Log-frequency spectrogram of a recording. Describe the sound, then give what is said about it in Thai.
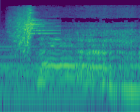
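A tiger roars once, loud, a deep rumbling growl that swells and trails off over almost two seconds with no one speaking. “แต่แล้วเมื่อเสือโครงพากระต่ายออกไปเที่ยวจนเหนื่อย แล้วก็รู้สึกหิวมาก”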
